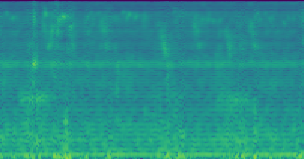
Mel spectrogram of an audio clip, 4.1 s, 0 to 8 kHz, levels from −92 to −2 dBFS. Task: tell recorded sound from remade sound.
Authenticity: remade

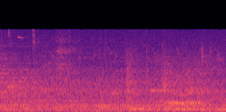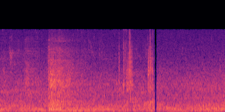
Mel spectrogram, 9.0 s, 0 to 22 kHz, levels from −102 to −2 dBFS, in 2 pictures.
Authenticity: recorded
